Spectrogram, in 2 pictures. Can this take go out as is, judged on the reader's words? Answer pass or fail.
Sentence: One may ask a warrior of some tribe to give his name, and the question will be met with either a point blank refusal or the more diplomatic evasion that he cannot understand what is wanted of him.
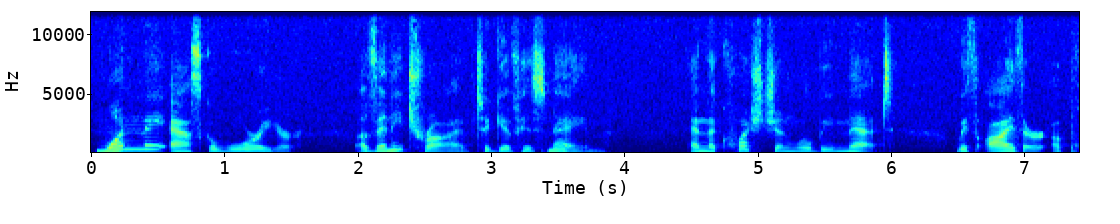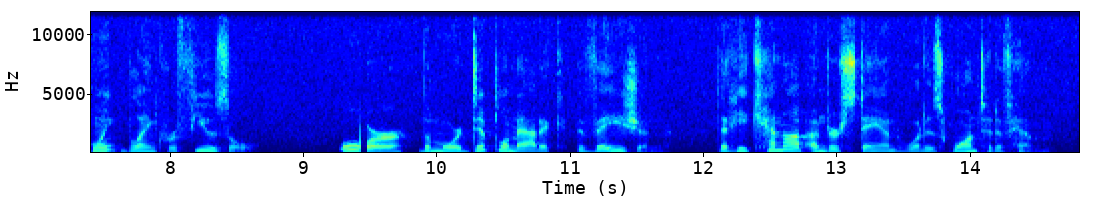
fail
